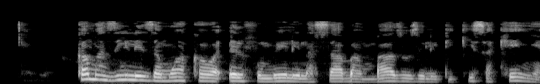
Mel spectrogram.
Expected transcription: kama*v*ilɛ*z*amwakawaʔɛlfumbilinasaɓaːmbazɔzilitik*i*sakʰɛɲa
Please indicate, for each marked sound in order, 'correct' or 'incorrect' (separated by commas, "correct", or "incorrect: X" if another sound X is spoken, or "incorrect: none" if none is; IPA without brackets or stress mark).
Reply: incorrect: z, correct, correct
